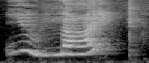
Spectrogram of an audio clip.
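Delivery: very high, loud elf voice; teasing elf. Acted. Elf tempting Nat with the box, high and sly. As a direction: tempt her with the treasure. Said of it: "said the elf".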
